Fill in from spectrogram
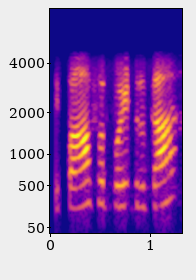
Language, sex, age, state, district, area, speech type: Tamil, female, 18-30, Tamil Nadu, Kallakurichi, rural, conversation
